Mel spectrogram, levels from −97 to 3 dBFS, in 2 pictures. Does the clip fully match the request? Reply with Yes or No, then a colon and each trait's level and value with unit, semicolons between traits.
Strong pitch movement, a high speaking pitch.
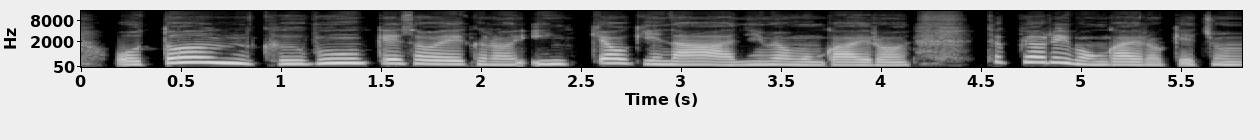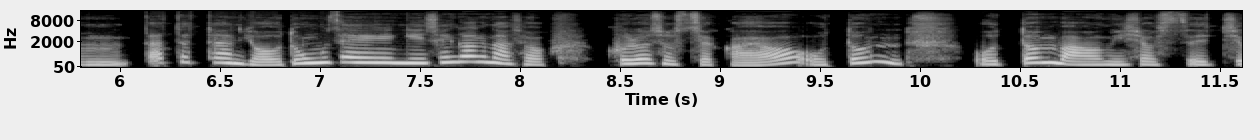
Yes: wide, 7.9 semitones; high, 230 Hz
